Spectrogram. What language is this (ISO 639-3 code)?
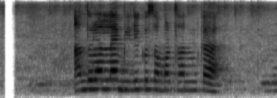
nep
